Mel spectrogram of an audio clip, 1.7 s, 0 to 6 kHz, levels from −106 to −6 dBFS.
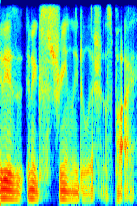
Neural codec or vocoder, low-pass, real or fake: none; 5.4 kHz; real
